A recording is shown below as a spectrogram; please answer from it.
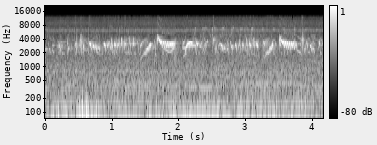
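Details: Pair of yellow-eyed babblers giving busy overlapping high chatter, with sharp down-slurred whistled notes standing out about every second, over steady low background rumble.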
